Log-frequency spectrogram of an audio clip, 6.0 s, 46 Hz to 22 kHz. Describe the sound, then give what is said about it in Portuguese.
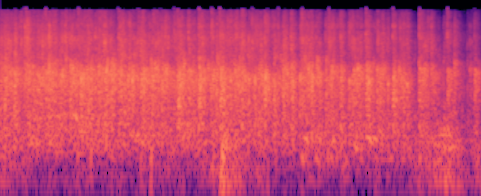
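A crowd applauds steadily and loudly for a man who won the Site Mobile 2018 award, dense overlapping claps filling the whole stretch with no one talking, tapering slightly near the end. “Aplausos!”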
